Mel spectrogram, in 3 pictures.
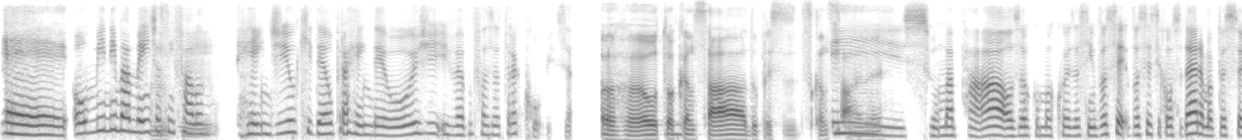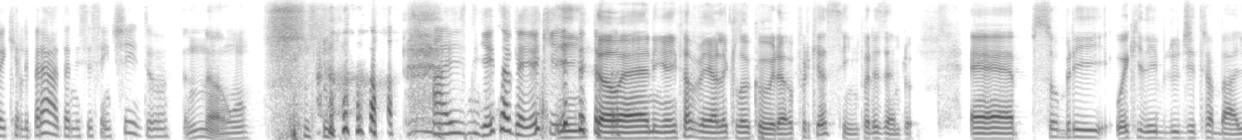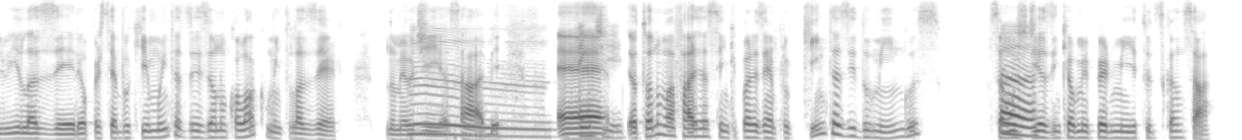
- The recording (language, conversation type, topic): Portuguese, unstructured, Como você equilibra trabalho e lazer no seu dia?
- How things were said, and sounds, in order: throat clearing; laugh; other background noise; laugh; laugh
